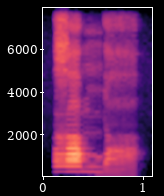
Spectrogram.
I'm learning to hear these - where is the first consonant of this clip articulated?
velum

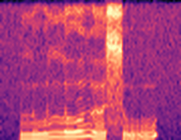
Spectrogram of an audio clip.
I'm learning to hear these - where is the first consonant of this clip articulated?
tongue tip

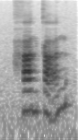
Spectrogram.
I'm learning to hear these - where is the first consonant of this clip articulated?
throat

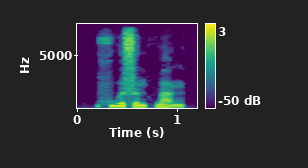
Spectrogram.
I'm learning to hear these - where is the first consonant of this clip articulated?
velum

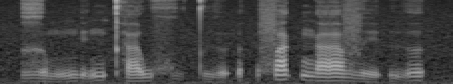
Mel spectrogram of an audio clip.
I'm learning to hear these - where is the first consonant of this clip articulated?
velum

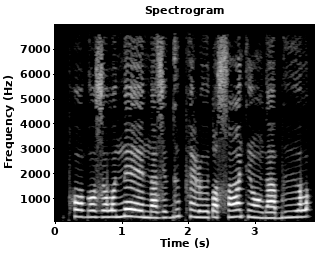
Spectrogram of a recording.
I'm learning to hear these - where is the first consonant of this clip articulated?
lips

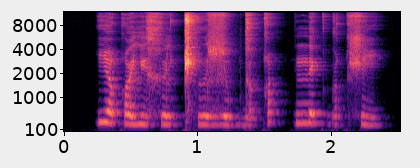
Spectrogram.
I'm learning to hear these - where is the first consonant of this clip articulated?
uvula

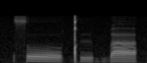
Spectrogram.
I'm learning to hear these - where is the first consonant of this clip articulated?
tongue tip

